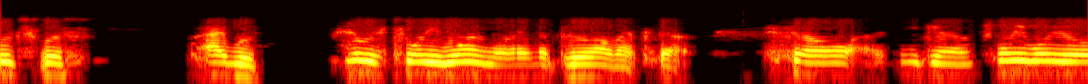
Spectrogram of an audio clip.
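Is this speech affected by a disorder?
Yes: cerebral palsy; speech affected.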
